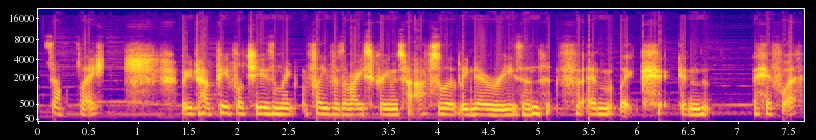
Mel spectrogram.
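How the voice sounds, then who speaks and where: Lower-pitched woman, gravelly, over music. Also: flat delivery, normal speed, muffled recording. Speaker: game developer. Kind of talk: casual interview answers.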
